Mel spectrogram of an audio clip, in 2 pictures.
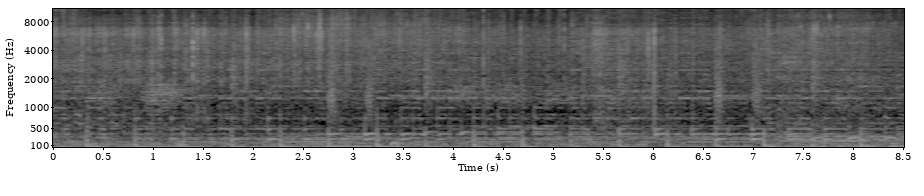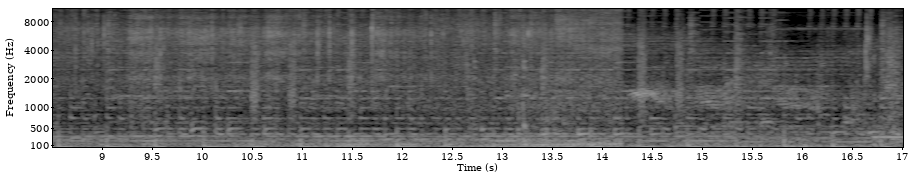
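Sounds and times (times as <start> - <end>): background music: 0.0 - 17.0
chicken sizzling over charcoal: 0.0 - 17.0
drips crackling on coals: 0.0 - 17.0.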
